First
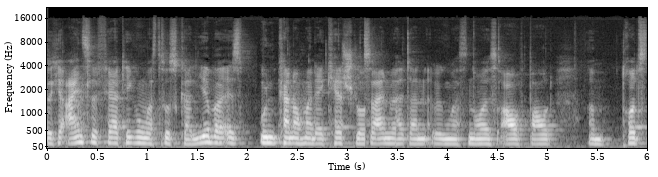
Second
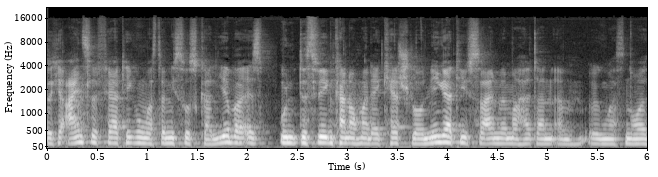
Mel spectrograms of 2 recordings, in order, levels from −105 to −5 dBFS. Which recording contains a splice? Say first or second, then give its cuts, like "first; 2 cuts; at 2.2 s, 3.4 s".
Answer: first; 5 cuts; at 1.1 s, 2.3 s, 3.2 s, 3.5 s, 3.8 s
